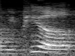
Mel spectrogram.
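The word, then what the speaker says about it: huipil: wearing repeals and a we peel is and it's like almost like w ee peel we peel and sometimes it's spelled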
